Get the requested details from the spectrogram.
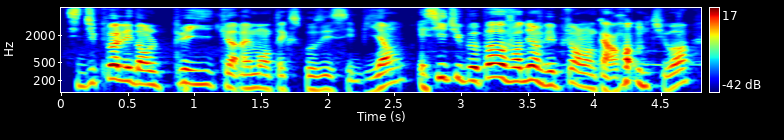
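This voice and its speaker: A young French man vlogging casually and with enthusiasm, laughing often and speaking in slang. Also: on the high side. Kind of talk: casual vlog talk.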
